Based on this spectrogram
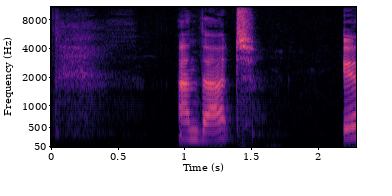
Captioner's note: speaking French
